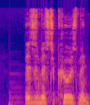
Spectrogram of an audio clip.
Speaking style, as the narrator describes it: Dad said, his voice shaking

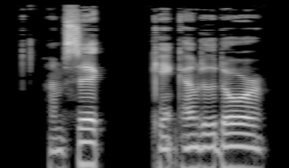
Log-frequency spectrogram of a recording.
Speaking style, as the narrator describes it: Sam called out from his bed

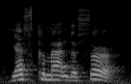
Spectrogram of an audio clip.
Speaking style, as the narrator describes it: the child soldier shouted

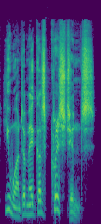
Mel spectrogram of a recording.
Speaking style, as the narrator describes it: with anger and began to shout

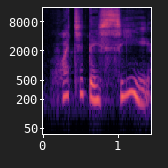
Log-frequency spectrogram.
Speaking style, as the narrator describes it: I whispered

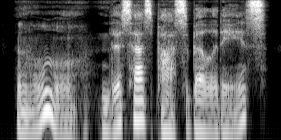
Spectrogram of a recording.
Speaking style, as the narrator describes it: purred

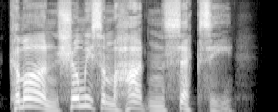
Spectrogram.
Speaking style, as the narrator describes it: Aaron ... shouting

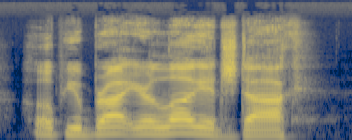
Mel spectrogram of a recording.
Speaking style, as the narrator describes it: Harris yelled over the engines

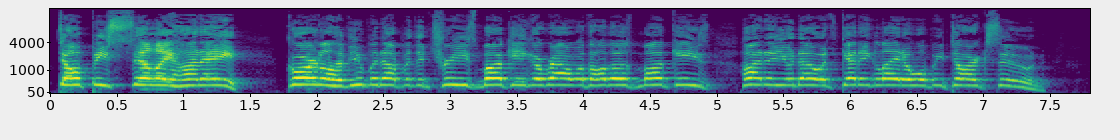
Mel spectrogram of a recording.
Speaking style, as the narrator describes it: Glenda Gorilla yelled from Bubo's nursery

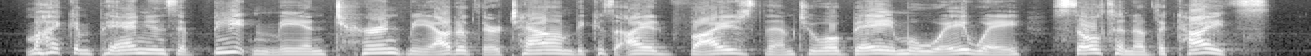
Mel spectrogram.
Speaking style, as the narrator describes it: With many a moan, he replied

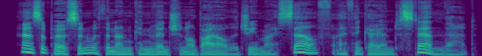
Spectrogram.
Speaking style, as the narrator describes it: Morgan said dryly

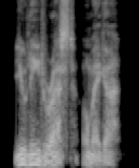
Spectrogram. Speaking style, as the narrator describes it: murmurs

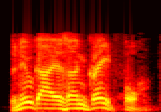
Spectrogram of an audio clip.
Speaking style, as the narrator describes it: thundered the prosecutor

